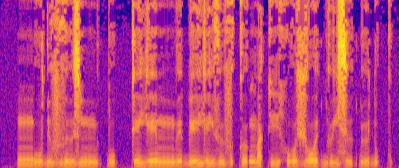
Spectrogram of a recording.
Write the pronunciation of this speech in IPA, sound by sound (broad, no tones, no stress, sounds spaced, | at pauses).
mː u ɗ ɨ v ð ɨː z mː ʉ k͡p u kː e j e mː ʉ e̯ ɓ e j e j ð ʉ v ɵ k ɵ ŋ͡m a k i h u o̯ ʒ o e̯ ɡ͡b ʉ j z ɨː k͡p ʉ ɗ u k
